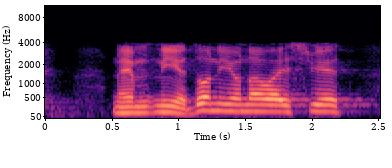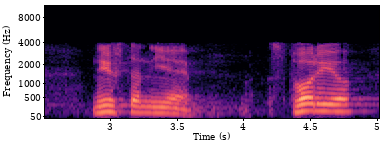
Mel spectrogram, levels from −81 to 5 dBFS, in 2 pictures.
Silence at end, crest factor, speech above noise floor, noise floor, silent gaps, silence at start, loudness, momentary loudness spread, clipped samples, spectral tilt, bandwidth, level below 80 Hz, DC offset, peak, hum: 0.2 s; 18 dB; 33 dB; -49 dBFS; none; 0.5 s; -17 LUFS; 10 LU; under 0.1%; -11.5 dB/octave; 4.1 kHz; -56 dBFS; under 0.1%; 0 dBFS; none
